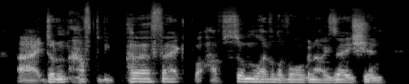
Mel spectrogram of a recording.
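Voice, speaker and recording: Talking at a fairly quick pace, a man with a Lancashire accent and medium pitch is heard in a dry, close sound with no echo. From northern England, Lancashire. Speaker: podcast host. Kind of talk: podcast interview.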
